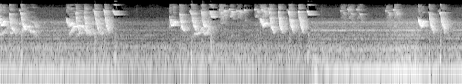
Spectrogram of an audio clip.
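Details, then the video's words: Captive chopi blackbirds kept together at a breeding aviary, all singing at once: loud bursts of rapid, ringing, metallic notes repeated about every one to two seconds, with quieter chatter between and a steady low hum beneath. "Baderna com todos os chanchões do criatório"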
